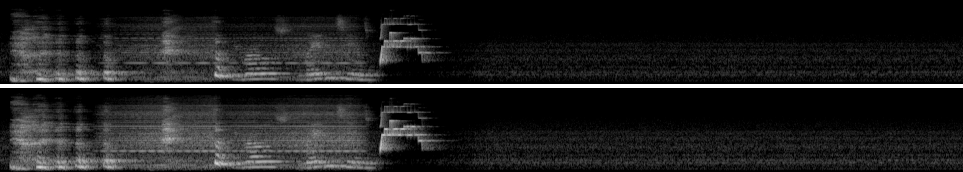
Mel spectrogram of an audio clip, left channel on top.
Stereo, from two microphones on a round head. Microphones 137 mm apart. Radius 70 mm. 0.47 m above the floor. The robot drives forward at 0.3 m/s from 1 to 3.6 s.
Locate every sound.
0.1 s a giggle: 10° right (ahead or behind), 0.8 m; by 2.2 s 15° right (ahead or behind), 0.5 m
2.3 s a woman speaking: 45° left (ahead or behind), 1.9 m; by 3.7 s 40° left (ahead or behind), 2 m
3.8 s a ringtone: 5° left (ahead or behind), 0.5 m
